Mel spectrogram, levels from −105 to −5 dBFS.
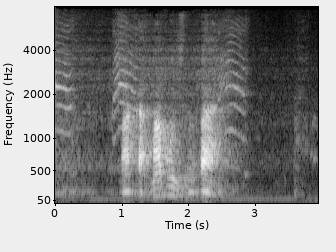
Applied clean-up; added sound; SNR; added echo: none; Meow; 18 dB; reverberation time 0.5 s.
